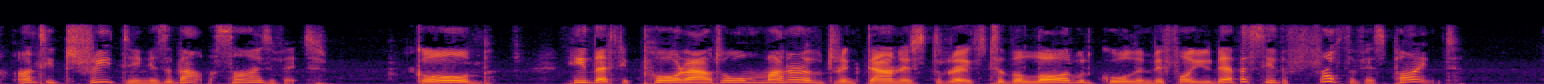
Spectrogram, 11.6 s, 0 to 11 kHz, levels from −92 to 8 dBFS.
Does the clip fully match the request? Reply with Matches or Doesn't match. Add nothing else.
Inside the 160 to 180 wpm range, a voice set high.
Matches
